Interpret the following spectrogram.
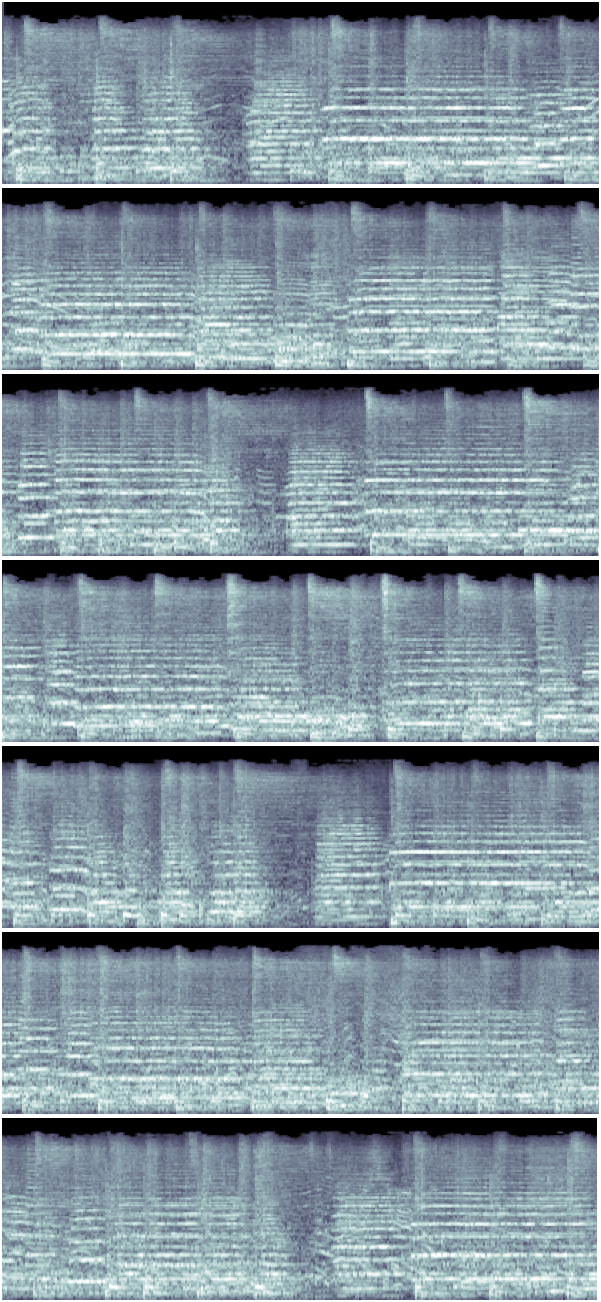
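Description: Marching brass band playing a march, trumpets and trombones carrying the tune, with brief breaks between phrases about every nine seconds.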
